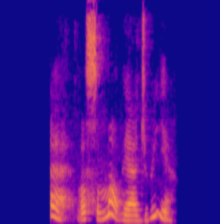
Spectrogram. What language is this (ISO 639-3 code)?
kab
